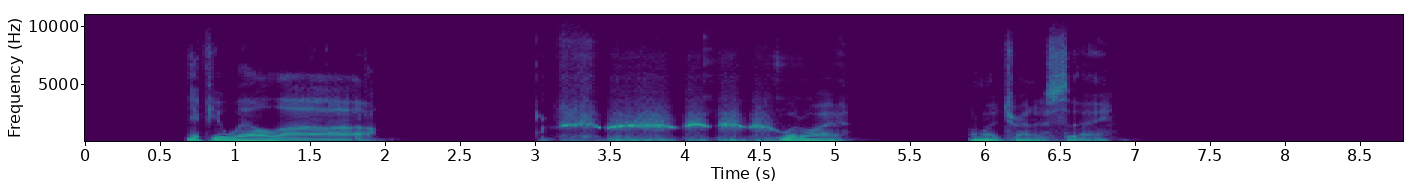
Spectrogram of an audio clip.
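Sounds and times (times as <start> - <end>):
speech: 0.7 - 2.0, 4.6 - 5.2, 5.9 - 6.9
person whistling short clear notes: 3.0 - 4.8.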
